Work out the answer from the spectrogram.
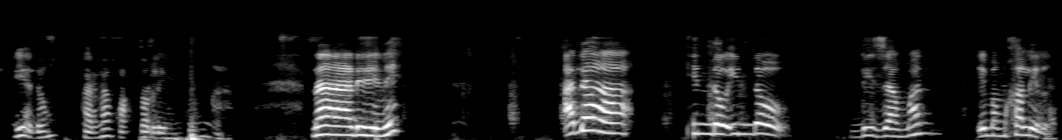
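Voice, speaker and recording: A woman teaching a study lesson, explaining slowly and quizzing her class with questions. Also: mid-range voice, a bit bright. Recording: dull lo-fi recording.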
